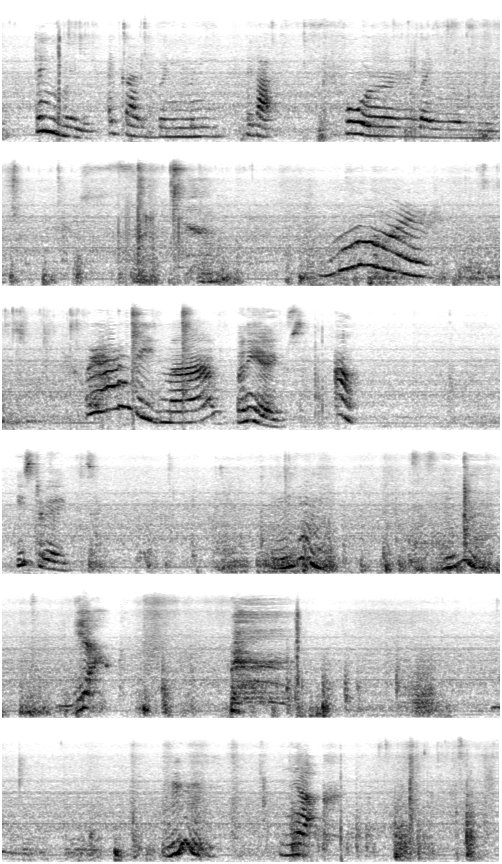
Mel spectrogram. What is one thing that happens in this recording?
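A young boy talks and exclaims excitedly nearby.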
